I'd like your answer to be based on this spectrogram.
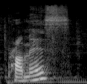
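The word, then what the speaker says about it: fromis: Yeah, but it's pronounced as Promise, because they have a promise to their fans that they'll be the best girl group. Cute! – Oh, so the F nice. Has a P sound. – Promise. Yeah, it's like a play on words. – Oh. Well, it's also because there's no F in Hangul.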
